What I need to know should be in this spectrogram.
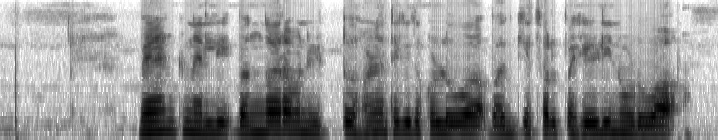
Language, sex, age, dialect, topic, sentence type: Kannada, female, 31-35, Coastal/Dakshin, banking, question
